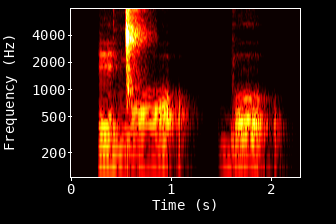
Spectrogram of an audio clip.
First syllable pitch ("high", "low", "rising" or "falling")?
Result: low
